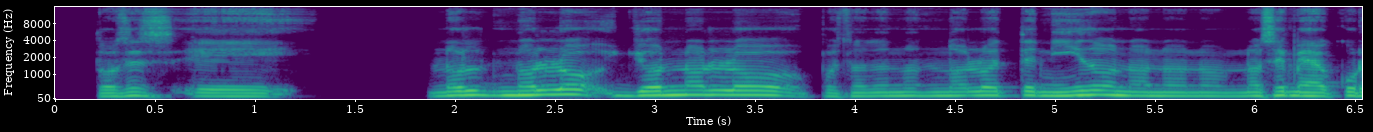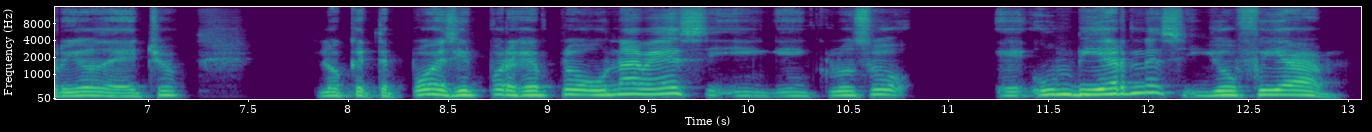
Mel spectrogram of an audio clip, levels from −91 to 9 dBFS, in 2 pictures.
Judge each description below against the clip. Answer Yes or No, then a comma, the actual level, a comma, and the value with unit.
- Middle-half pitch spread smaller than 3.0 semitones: No, average, 4.2 semitones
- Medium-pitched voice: Yes, medium, 155 Hz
